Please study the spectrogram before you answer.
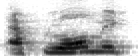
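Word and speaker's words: aplomb: with equal aplom नौ aplomic word क्या है अभी अपनों में नाउन है applom प्रनंसीएशन applom साइलेंट है aplom एक नाउन है जिसका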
